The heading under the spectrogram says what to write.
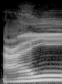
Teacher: Ain mad yang madlin yang dimiliki oleh huruf ain ini dipanjangkan dulu sampai 6 harokat atau 4 harakat boleh ya, khusus huruf ain.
